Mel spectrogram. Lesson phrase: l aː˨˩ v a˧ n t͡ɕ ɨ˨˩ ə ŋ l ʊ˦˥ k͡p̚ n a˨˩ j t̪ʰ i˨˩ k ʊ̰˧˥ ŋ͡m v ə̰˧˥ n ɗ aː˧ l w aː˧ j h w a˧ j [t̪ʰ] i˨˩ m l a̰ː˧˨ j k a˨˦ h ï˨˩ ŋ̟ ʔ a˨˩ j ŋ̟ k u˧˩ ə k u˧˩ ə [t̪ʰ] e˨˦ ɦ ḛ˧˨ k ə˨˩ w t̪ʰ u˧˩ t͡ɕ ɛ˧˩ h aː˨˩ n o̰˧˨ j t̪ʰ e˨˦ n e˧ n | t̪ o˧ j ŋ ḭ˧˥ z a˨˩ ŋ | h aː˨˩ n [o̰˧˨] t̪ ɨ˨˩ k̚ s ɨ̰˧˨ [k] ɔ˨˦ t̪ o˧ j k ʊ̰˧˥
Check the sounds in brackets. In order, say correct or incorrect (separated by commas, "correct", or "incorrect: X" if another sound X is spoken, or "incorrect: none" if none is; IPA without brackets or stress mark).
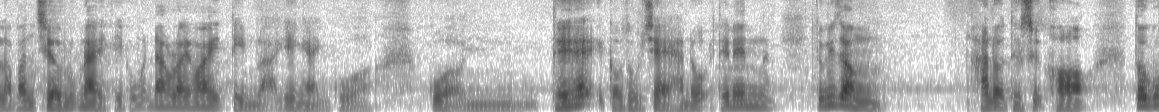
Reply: incorrect: t̪, correct, correct, incorrect: x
